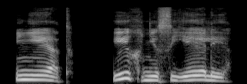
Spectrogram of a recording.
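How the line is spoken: Dull, muffled voice. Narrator (Russian): глухо сказал забор

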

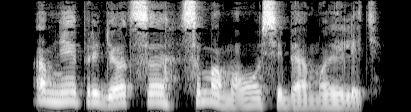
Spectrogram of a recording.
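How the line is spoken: Sighing. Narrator (Russian): вздохнул Прометей

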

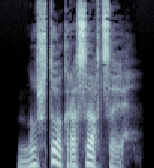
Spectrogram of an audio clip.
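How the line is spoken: Muttering. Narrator (Russian): пробормотал я

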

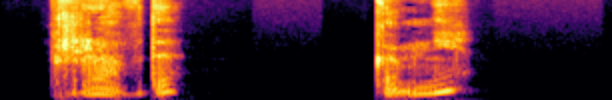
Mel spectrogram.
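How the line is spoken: Hoarse voice. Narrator (Russian): Хриплая

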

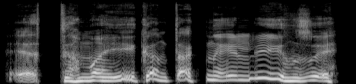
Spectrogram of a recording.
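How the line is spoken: Hoarse rasp. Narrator (Russian): прохрипел Ричи

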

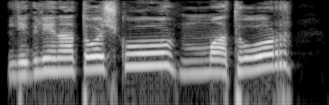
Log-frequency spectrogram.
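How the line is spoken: Roaring shout. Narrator (Russian): взревел Гриша

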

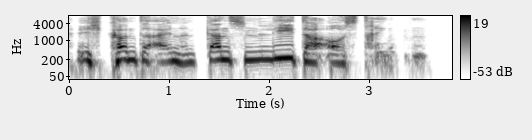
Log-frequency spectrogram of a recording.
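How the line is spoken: Hoarse call. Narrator (German): rief seine Mutter heiser

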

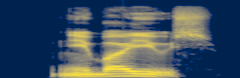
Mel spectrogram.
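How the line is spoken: Calm reply. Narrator (Russian): спокойно ответил я

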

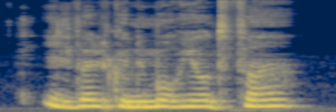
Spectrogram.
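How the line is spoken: Sobbing child exclaiming. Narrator (French): s'écria l'enfant avec un redoublement de sanglots

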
